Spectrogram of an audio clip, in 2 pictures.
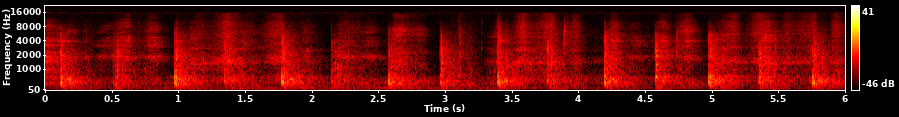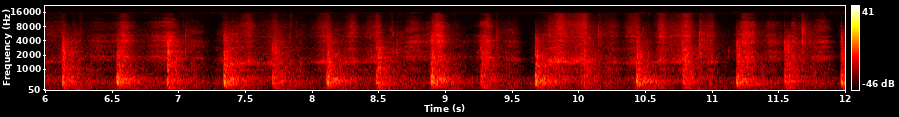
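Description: Feet landing in a steady rhythm of jumping jacks on a hard studio floor, about two soft thuds a second.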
